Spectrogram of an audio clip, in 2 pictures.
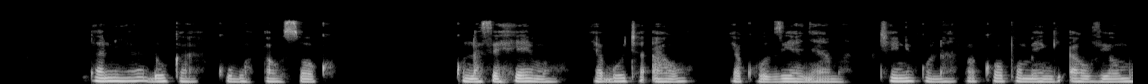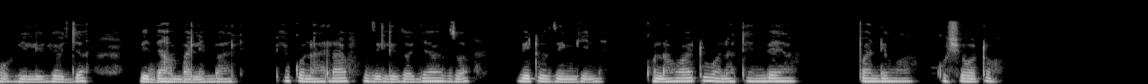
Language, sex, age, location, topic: Swahili, male, 18-24, Nairobi, finance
